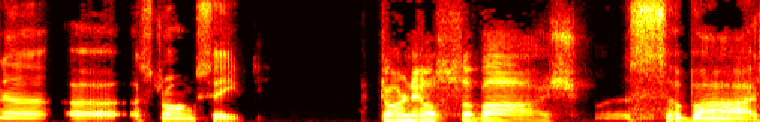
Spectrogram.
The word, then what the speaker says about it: Savage: Savage, say it right, not Savage.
